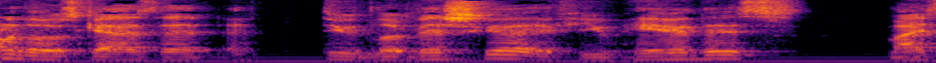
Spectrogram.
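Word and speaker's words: Laviska: So, I was one of those people that took LaVisca. Is it LaVisca or LaVishka? – LaVisca. – LaVisca, okay. Yeah.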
